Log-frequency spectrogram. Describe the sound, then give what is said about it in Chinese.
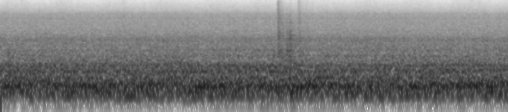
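Meat sizzles in a generous amount of hot oil in a pan, half pan-fried to set its shape, a steady, dense hiss with no pauses, blended with the constant whir of a kitchen range hood. No one speaks. “如果就是你不想听的话，我先讲一下，也没什么，我刚才讲完了，就是煎一下这个肉、啊。”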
